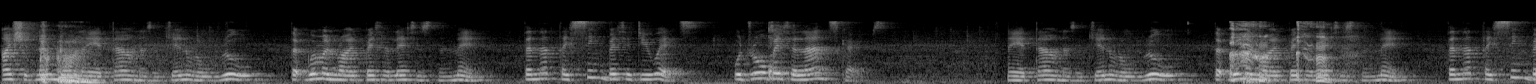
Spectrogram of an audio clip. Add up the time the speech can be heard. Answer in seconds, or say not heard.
14 s.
